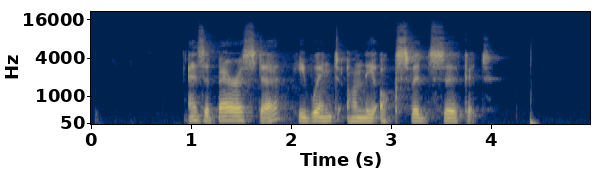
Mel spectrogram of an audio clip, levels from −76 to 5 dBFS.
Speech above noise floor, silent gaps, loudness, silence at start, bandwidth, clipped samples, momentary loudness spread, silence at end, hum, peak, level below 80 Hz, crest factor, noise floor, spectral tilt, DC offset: 48 dB; none; -17 LUFS; 0.95 s; 14.5 kHz; under 0.1%; 15 LU; 0.55 s; none; -2 dBFS; -48 dBFS; 18 dB; -66 dBFS; -4.5 dB/octave; under 0.1%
